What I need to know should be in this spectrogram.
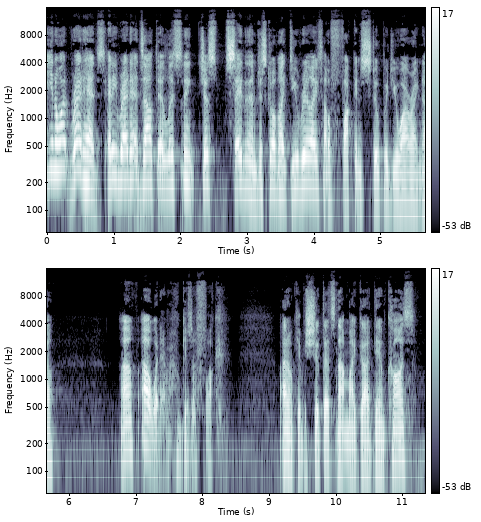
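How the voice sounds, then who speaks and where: High-voiced man in his forties, profane ranting. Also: a bit bright. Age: 40s. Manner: mocking, exasperated. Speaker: podcast host. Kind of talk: comedic podcast rant.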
